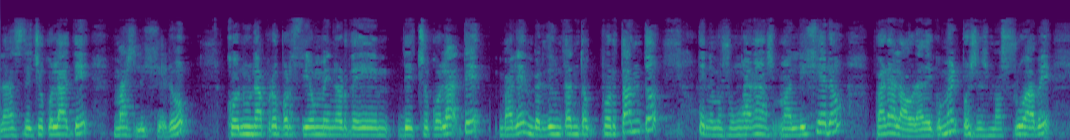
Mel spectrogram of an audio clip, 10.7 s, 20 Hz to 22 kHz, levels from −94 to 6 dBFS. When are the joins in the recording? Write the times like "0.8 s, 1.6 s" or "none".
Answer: 4.9 s, 7.0 s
